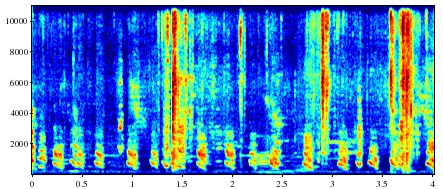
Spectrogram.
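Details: Breeding-season grey francolins calling in a steady run of short, down-slurred clucks spaced about a quarter second apart, with a few sharp clicks and a faint background hum.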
